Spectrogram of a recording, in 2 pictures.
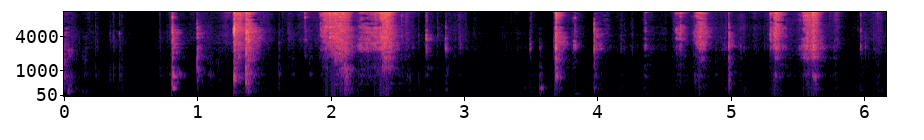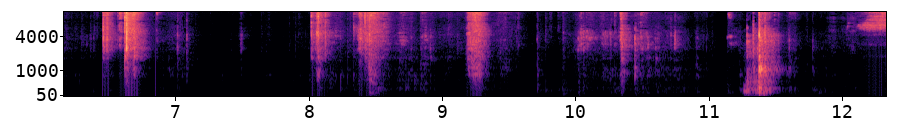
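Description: Scissors snip open a package close by, a string of crisp cuts and crinkly rustling bursts in irregular clusters with short pauses between, no talking.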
